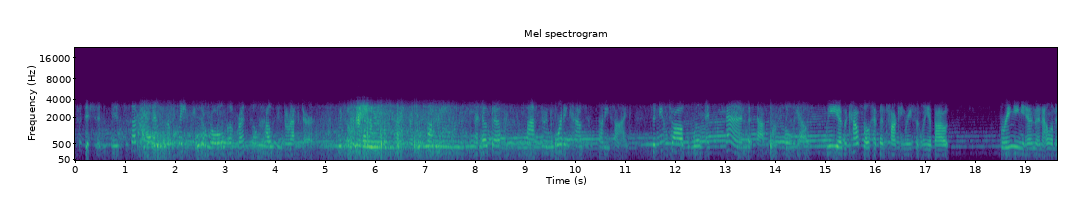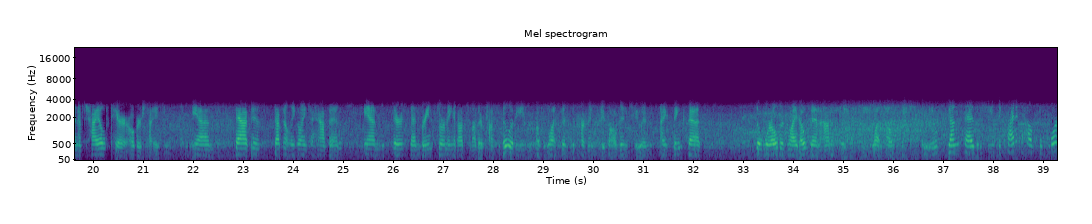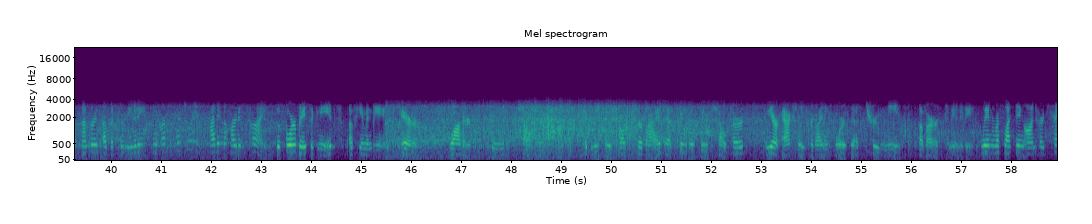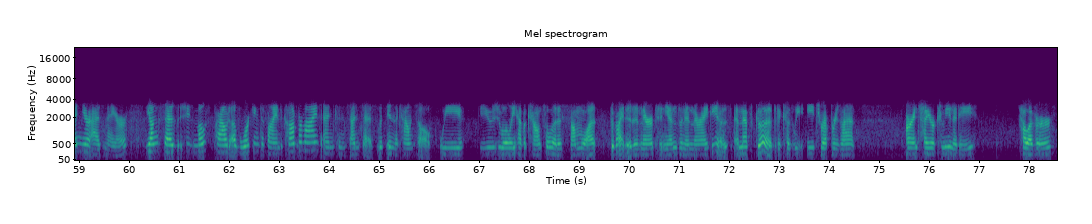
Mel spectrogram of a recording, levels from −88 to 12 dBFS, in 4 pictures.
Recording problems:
phone-call audio; poor line; nothing above 3 kHz
traffic noise; loud; throughout; 2 dB below the speech

